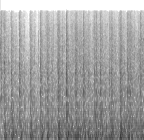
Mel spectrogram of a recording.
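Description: Rapid gunfire in the Roblox game rBREACH, a dense, continuous stream of loud shots in quick succession that runs throughout with no pauses and no talking.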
